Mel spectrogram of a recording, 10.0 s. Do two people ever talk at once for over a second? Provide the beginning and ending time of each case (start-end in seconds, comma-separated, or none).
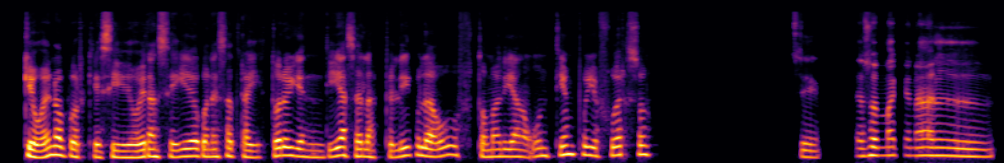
none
